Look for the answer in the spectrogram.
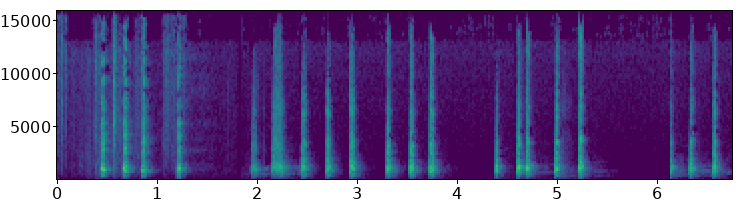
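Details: Clucking chickens and hens, short abrupt clucks in uneven bursts of three to five, separated by short silences, each cluck clipped and slightly nasal.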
